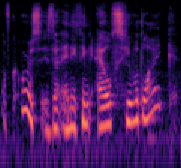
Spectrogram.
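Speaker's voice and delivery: high sugary voice talking down; doctor sweetly mocking her patient; patronizing doctor. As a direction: coo at him like a child.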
